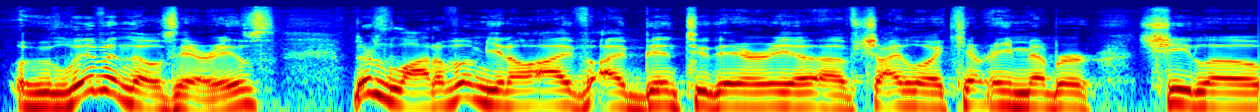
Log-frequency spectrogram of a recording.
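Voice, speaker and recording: A man, a pastor hosting a show, asking long earnest questions full of fillers. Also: medium pitch. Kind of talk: interview conversation.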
